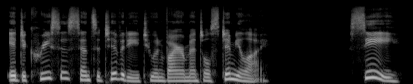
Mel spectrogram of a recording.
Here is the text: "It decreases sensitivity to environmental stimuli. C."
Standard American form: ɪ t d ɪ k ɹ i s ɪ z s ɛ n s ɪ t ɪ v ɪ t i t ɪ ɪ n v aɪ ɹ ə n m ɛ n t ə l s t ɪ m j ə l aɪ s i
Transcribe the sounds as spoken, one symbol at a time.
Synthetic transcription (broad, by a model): ɪ t d ɪ k ɹ i s ɪ z s ɛ n s ɪ t ɪ v ɪ t i t ɪ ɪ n v aɪ ɹ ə n m ɛ n t l s t ɪ m j ə l aɪ s i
